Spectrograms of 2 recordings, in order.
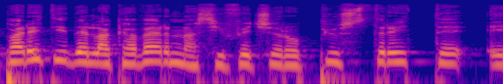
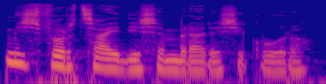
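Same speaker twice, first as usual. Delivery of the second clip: ordinary delivery, nothing marked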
